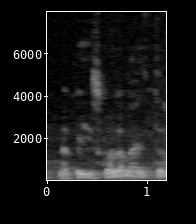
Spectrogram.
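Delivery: put-on whispered small child's complaint; whispering child. Son tells dad the teacher pinched him, whispered. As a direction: whisper it like a hurt little boy. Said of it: "mi hijo llegó y me dijo".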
